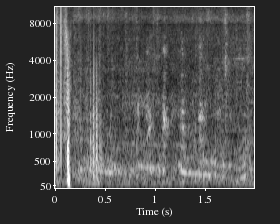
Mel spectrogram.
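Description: A domestic pigeon coos once, with soft bird calls trailing behind it in a quiet coop setting. The sound is close and faint, with no talking.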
